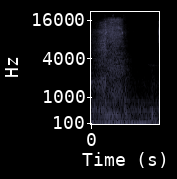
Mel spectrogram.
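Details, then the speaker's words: Imitated pleural friction rub, described as heard in both inspiration and expiration, like Velcro opening or leather rubbing on leather: brief grating, leathery rasp of inflamed pleurae rubbing together. "E basicamente esse som aqui ele vai indicar que a gente está tendo um processo de inflamação pleural. Né? Por quê? É como se as pleuras elas estivessem uma raspando na outra."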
